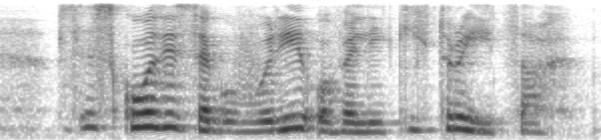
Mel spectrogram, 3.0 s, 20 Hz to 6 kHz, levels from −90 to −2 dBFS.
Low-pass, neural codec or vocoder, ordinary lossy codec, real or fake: 5.4 kHz; none; none; real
